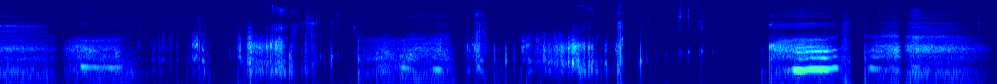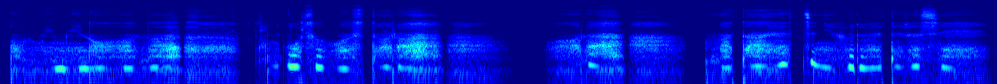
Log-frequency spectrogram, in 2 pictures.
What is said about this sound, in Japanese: 娘みたいに思ってた子にお耳舐められて、はぁはぁしてる。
